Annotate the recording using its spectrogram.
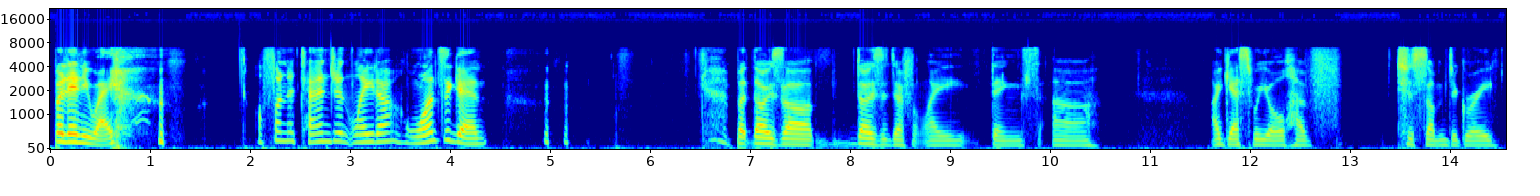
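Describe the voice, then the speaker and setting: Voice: mid-range voice, takes it slowly, pauses often, bright, forceful tone, clear, resonant tone, no room sound. An Australian livestream host chatting casually with viewers, rambling, laughing often and stumbling over words. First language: English. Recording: slightly dull lo-fi mic, dry.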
